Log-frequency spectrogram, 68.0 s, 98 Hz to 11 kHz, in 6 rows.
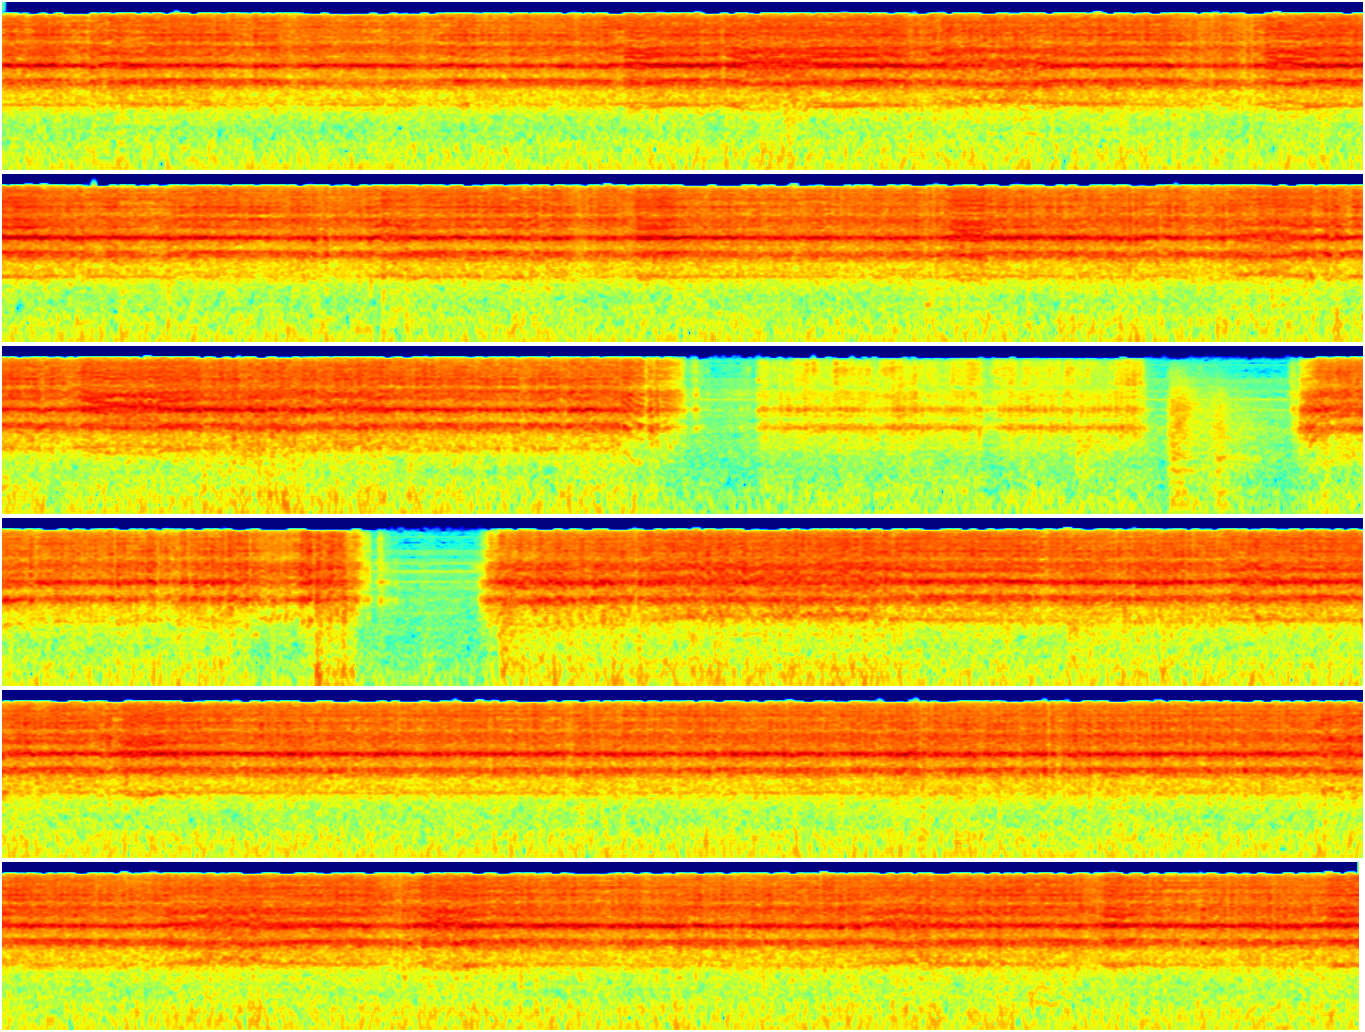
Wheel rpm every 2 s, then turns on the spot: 160, 160, 160, 160, 160, 160, 160, 160, 160, 160, 160, 160, 160, 160, 30, 20, 20, 140, 20, 130, 160, 160, 160, 160, 160, 160, 160, 160, 160, 160, 160, 160, 160, 160.
28-32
